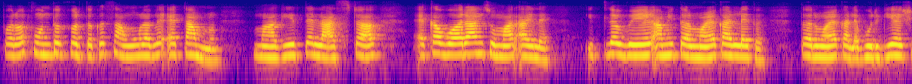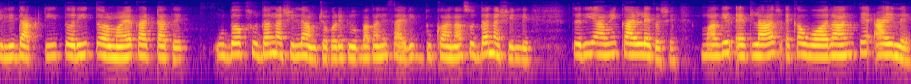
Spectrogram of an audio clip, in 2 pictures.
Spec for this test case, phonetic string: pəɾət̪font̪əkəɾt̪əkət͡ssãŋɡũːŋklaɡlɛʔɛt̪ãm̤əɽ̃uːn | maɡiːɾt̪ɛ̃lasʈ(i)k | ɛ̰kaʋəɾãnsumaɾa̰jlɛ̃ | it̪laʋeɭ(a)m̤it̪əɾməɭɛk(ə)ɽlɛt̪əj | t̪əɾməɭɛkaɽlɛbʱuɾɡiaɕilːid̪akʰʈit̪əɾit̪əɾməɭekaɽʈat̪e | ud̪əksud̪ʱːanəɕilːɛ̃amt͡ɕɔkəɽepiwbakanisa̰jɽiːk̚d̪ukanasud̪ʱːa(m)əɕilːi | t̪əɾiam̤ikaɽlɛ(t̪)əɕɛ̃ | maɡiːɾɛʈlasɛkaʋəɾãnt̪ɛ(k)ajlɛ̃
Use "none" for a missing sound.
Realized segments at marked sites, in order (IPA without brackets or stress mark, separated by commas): a, a, a, n, t̪, ʔ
